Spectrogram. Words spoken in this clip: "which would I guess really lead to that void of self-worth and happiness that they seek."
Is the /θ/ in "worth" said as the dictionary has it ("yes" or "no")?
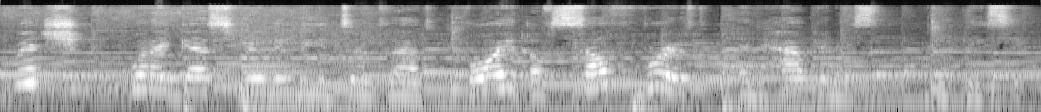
yes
